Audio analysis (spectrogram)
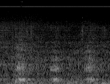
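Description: A steam engine hissing in soft, repeated bursts, about three gentle surges of breathy noise over a steady low hiss, moderately close with no talk.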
